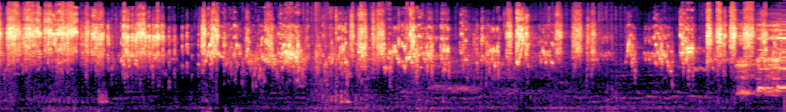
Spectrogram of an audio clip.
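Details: Young budgies in an aviary chatter together, a thick wash of high scratchy chirps and squawks from many birds with brief quieter gaps.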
